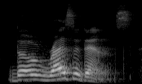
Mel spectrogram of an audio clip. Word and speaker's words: residents: But when you have an S on that noun, meaning more than one, it sounds exactly the same as residence, which is a place where someone lives.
